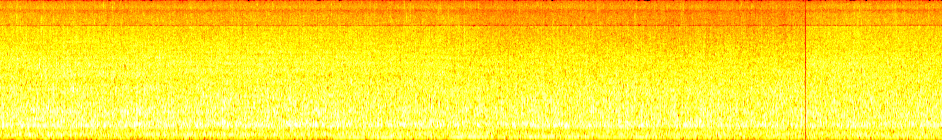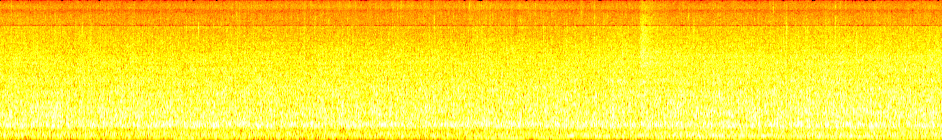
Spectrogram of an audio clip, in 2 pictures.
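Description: Steady rush of heavy rain and floodwater over a flooded street. Car engines pass now and then, their tyres splashing through the deep water.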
